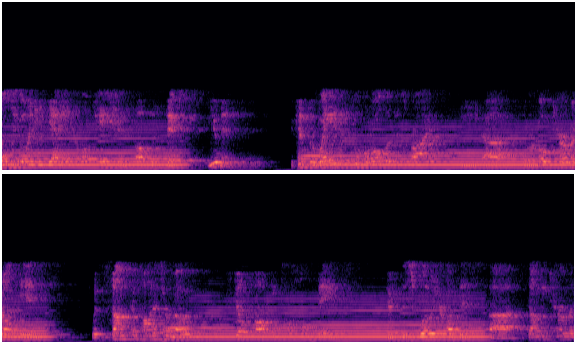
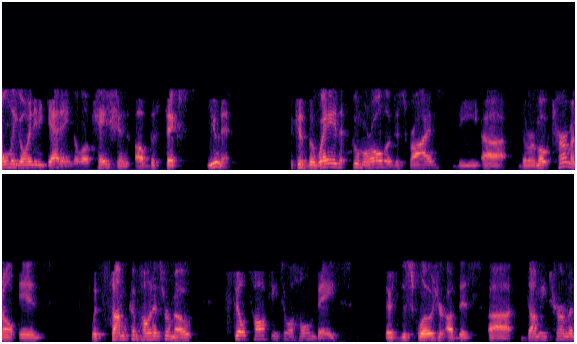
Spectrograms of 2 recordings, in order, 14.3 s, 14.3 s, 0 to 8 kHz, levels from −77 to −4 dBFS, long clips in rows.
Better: second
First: background sound (Brass instrument); 1 dB above the speech // room echo; dies away in 1.2 s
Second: none

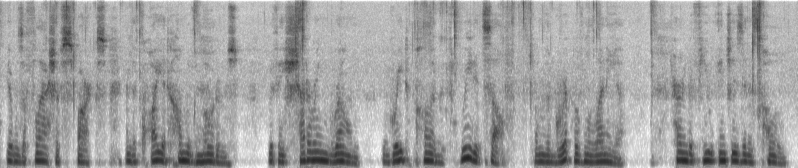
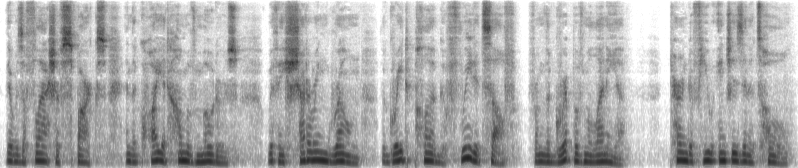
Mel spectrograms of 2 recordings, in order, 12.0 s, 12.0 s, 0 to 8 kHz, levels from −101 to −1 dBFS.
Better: second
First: noise reduction (neural mask model Resemble Enhance denoiser)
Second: none

